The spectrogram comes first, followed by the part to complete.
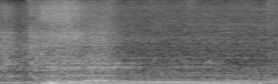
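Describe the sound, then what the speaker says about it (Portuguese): A VW Gol's engine revs up sharply, then settles into a loud, steady, low rumbling idle close by, with no one talking. "quer escutar o barulho do motor."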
